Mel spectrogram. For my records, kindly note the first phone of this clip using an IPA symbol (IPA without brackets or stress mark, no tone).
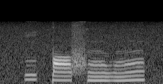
i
